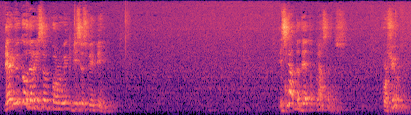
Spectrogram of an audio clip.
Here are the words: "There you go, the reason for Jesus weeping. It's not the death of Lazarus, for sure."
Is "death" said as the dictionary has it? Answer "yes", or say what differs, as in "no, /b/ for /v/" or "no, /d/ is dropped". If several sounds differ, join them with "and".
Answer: no, /t/ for /θ/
